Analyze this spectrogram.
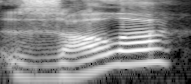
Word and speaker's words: Zala: Pronounced Zala. Is that right, Jay? Zala.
